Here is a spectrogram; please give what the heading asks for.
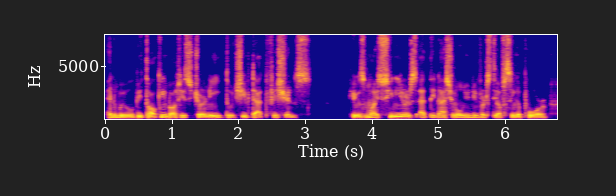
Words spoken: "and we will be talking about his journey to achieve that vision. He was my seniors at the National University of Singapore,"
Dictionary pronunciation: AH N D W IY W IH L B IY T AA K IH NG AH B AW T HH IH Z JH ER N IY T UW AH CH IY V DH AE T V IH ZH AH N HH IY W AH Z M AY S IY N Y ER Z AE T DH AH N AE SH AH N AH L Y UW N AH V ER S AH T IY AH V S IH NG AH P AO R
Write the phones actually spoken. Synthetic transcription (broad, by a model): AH N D W IY W IH L B IY T AA K IH NG AH B AW T HH IH Z JH ER N IY T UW AH CH IY V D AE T F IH SH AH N HH IY W AH Z M AY S IY N Y ER Z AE T DH AH N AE SH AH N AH L Y UW N AH V ER S AH T IY AH V S IH NG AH P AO R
